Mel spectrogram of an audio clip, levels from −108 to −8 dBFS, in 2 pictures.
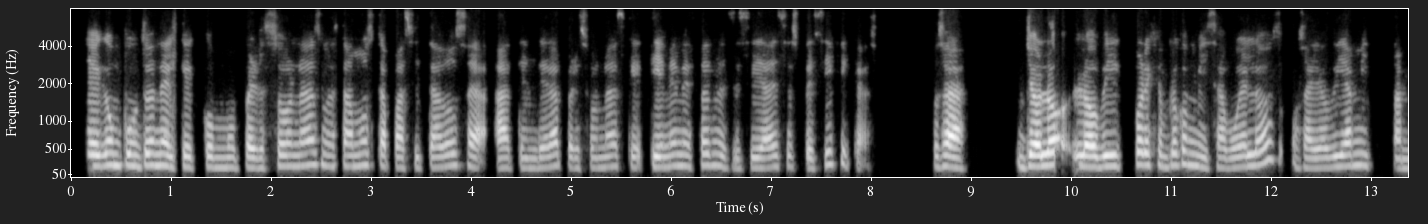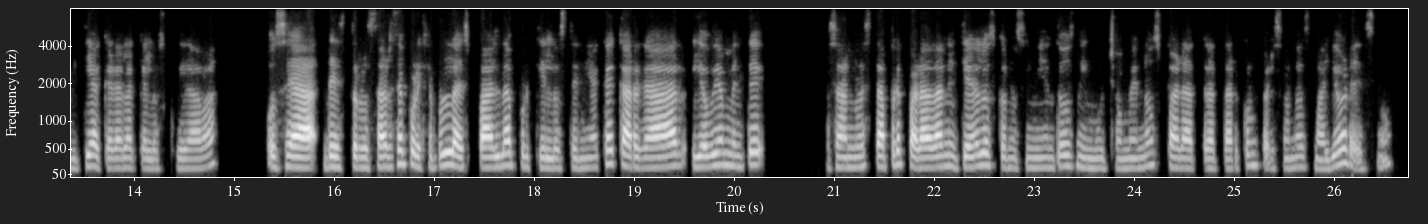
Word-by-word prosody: llega 205 +1 +4
un 215 -1 +2
punto 210 0 +1
en 215 -1 +1
el 200 -3 +2
que 185 -3 -2
como 180 -1 -4
personas 200 +6 -1
no 205 -3 -7
estamos 205 +2 -3
capacitados 185 +2 -3
a 190 - +2
a 170 +1 +3
atender 175 +1 -6
a 205 - +1
personas 180 +1 -8
que 185 - -7
tienen 190 +2 -1
estas 210 +2 -4
necesidades 175 -1 -5
específicas. 195 +4 -8 0.5
O 190 - -6
sea, 185 -5 +8 0.5
yo 195 +2 +8
lo 215 +2 +10 0.2
lo 190 -1 +8
vi, 200 +1 +4
por 225 0 +4
ejemplo, 210 -1 -2
con 230 -3 -1
mis 180 -3 -7
abuelos, 200 - -1
o - - -14
sea, 170 0 -3
yo 175 0 -3
vi, 195 +2 0
a 205 - +4
mi 210 -1 -6 0.2
a 170 - -2
mi 165 -1 -10
tía, 200 +3 0
que 170 0 -8
era 170 0 -4
la 175 -1 -5
que 165 +1 -10
los 160 0 -10
cuidaba. 165 +6 -5 0.5
O - - -1
sea, 180 0 +8
destrozarse, 185 +3 0
por 225 -5 0
ejemplo, 185 +4 -5
la 215 -3 +6
espalda 180 +4 +2
porque 185 -4 -7
los 165 -1 -6
tenía 175 +1 -9
que 240 +5 -1
cargar 185 +1 +3
y 185 0 -2
obviamente, 210 +2 -2 0.6
o - - -19
sea, 185 -2 -1
no 180 +1 -6
está 195 -1 +1
preparada, 190 -4 +3
ni 195 -3 -7
tiene 185 +3 -1
los 215 0 -2
conocimientos 175 +2 -8
ni 185 -3 -7
mucho 165 -1 -10
menos 175 +7 -9
para 170 -2 -1
tratar 165 0 -6
con 210 +1 -9
personas 175 0 -10
mayores, 160 +1 -4
¿no? - - -13
185 Hz, 175 wpm, -23 LUFS, 175-205 Hz, 0.6 s, lo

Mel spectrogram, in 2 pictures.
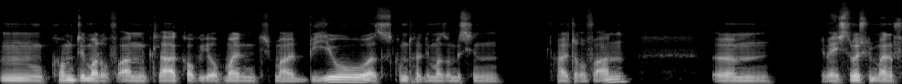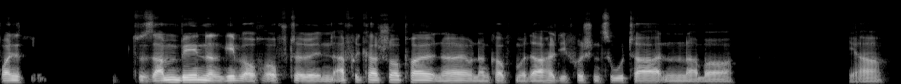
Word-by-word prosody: Hm, 95 -1 -1
kommt 100 +2 0
immer 95 -2 +3
drauf - - -7
an. 80 -1 -1
Klar - - +2
kaufe - - -4
ich - - -1
auch 80 0 -1
manchmal 80 -3 -3
Bio. 110 +9 +3
Also, - - -2
es - - -11
kommt 95 -2 -5
halt 80 - -6
immer 85 -1 -4
so 80 - -8
'n 80 - -7
bisschen 80 -4 -8 0.5
halt - - -3
drauf - - -7
an. 120 +4 -2 0.8
Ähm, 85 -1 -3 0.4
wenn 85 - -3
ich - - -1
zum 95 - +3
Beispiel 95 - 0
mit 95 - -5
meiner 85 -1 +1
Freundin 95 +2 +2
zus - - -24 1.0
zusammen 105 +1 +3
bin, 105 0 +7
dann 90 -3 +4
gehen 95 +1 +4
wir - - +5
auch 80 - +1
oft, - - -2
äh, 85 -1 +3
in 80 0 -4
Afrika-Shop 105 0 0
halt, 100 -4 +5
ne, 90 +2 +2
und 85 - -3
dann 80 -1 -3
kaufen 90 0 -3
wir 80 - -2
da 85 0 +3
halt 90 -1 -1
die 90 - -5
frischen 90 -2 -6
Zutaten, 85 -3 -1
aber 80 -1 -2 1.1
Ja. 75 -1 -5
85 Hz, 180 wpm, -20 LUFS, 80-95 Hz, 1.1 s, bin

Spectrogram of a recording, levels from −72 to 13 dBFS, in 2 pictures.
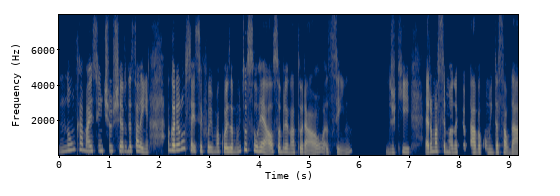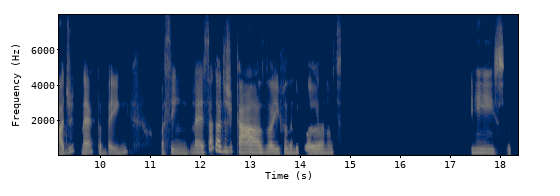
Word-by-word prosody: Nunca 315 - -3
mais 275 -4 +1
senti 285 0 -3
o - - -1
cheiro 265 -2 +1
dessa 260 +2 +1
lenha. 225 -6 +1 0.4
Agora 305 0 +7
eu - - +3
não 410 +3 -1
sei, - - 0
se 265 -3 -2
foi 245 0 -2
uma 230 +1 -5
coisa 225 -1 +4
muito 245 +10 -2
surreal, 250 - +3
sobrenatural, 205 -4 0
assim, 190 -2 -7 0.7
de 185 +2 -6
que 205 0 -3 0.3
era 195 +4 +7
uma 245 +1 +3
semana, 210 -4 -1
que 200 0 -13
eu - - -4
estava 195 -2 +4
com 205 - -11
muita 195 0 -1
saudade, 180 - +1
né, 180 +3 0
também, 175 - -7 0.7
assim, 175 -3 -8
né, 195 0 -1
saudade 240 - 0
de 235 +1 -2
casa 195 -2 +4
e 190 +1 -2
fazendo 200 +1 -6
planos. 185 +1 -3 2.6
Isso. 190 -4 -3
205 Hz, 135 wpm, -24 LUFS, 190-240 Hz, 2.6 s, Agora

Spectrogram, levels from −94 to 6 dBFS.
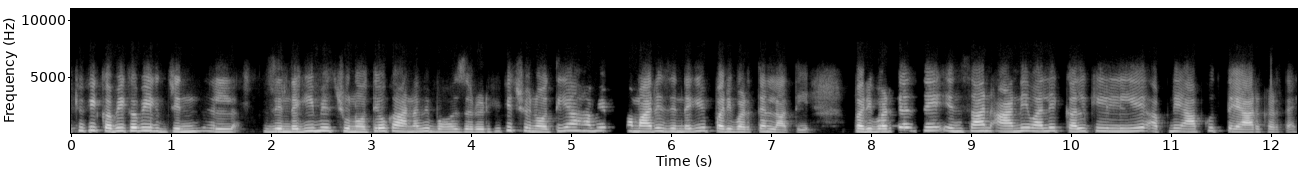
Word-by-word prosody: क्योंकि 295 +5 -1
कभी-कभी 285 +2 +4 0.2
जिन 240 -2 +1 0.3
ल 225 0 0 0.4
ज़िंदगी 235 +2 +2
में 285 +1 +3
चुनौतियों 250 -1 +2
का 265 0 +2
आना 230 -1 +1
भी 260 +2 -1
बहुत 220 0 -3
ज़रूरी 215 -1 -2
है, 220 - -11
क्योंकि 250 +7 -4
चुनौतियाँ 270 +2 0
हमें 280 +2 -2 0.2
हमारी 250 +1 +4
ज़िंदगी 240 +1 -2
में 285 -1 -9
परिवर्तन 230 -2 0
लाती। 185 -3 -4 0.5
परिवर्तन 240 +5 +2
से 300 0 +2 0.2
इंसान 270 +2 +2
आने 250 +2 +2
वाले 265 +1 +1
कल 250 +1 +3
के 275 -1 -3
लिए 255 +2 -1
अपने 250 -1 -5
आप 225 -1 +1
को 285 - -8
तैयार 220 -7 0
करता 205 -2 -10
है, - - -17
250 Hz, 170 wpm, -19 LUFS, 230-275 Hz, 0.5 s, कभी-कभी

